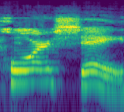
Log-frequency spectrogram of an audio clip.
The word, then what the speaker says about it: Porcher: butcher your last name you didn't butcher it but it's pronounced porsche it's okay poor shay see i started to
